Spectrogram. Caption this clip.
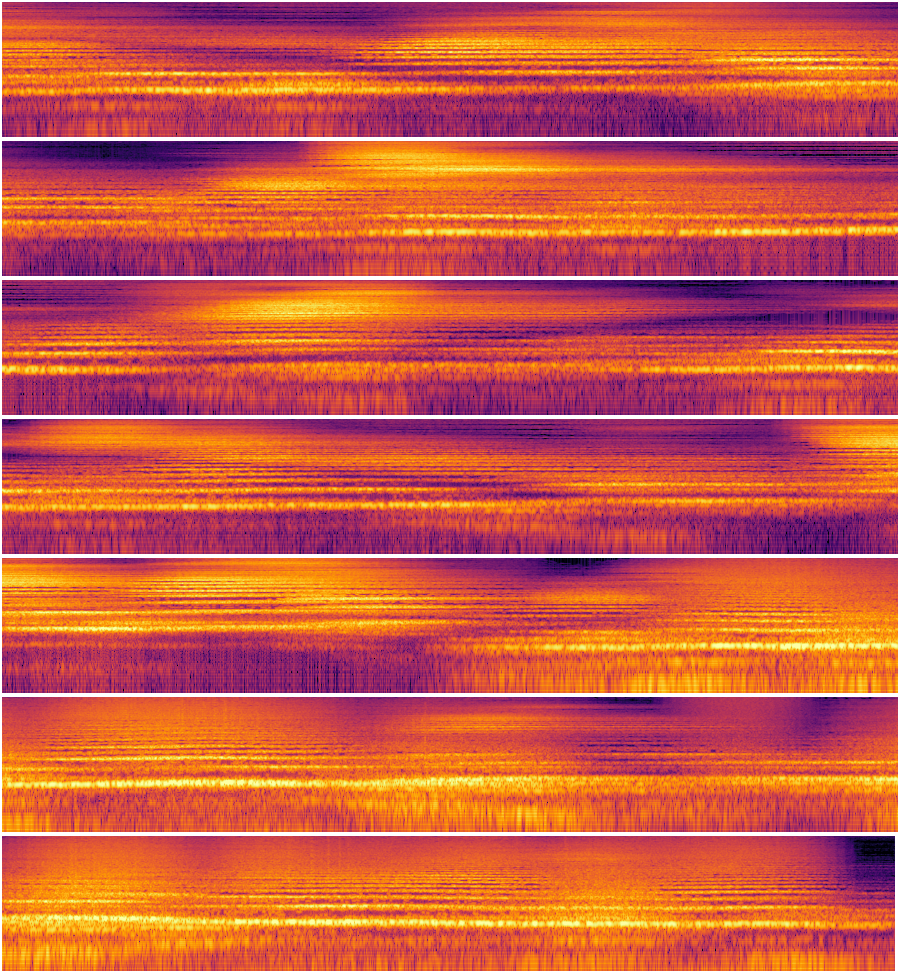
Creepy Cavern
A weird sound I made in Audactiy with just my voice xD
Creepy, Weird, Factory, Audacity, Synthetic, Machinery, Halo, Machine, Modulation, Voice, Strange, Sci-Fi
